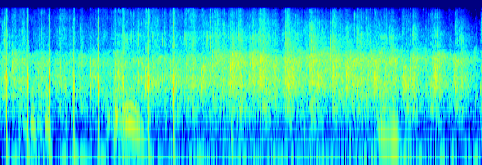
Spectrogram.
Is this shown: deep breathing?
no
